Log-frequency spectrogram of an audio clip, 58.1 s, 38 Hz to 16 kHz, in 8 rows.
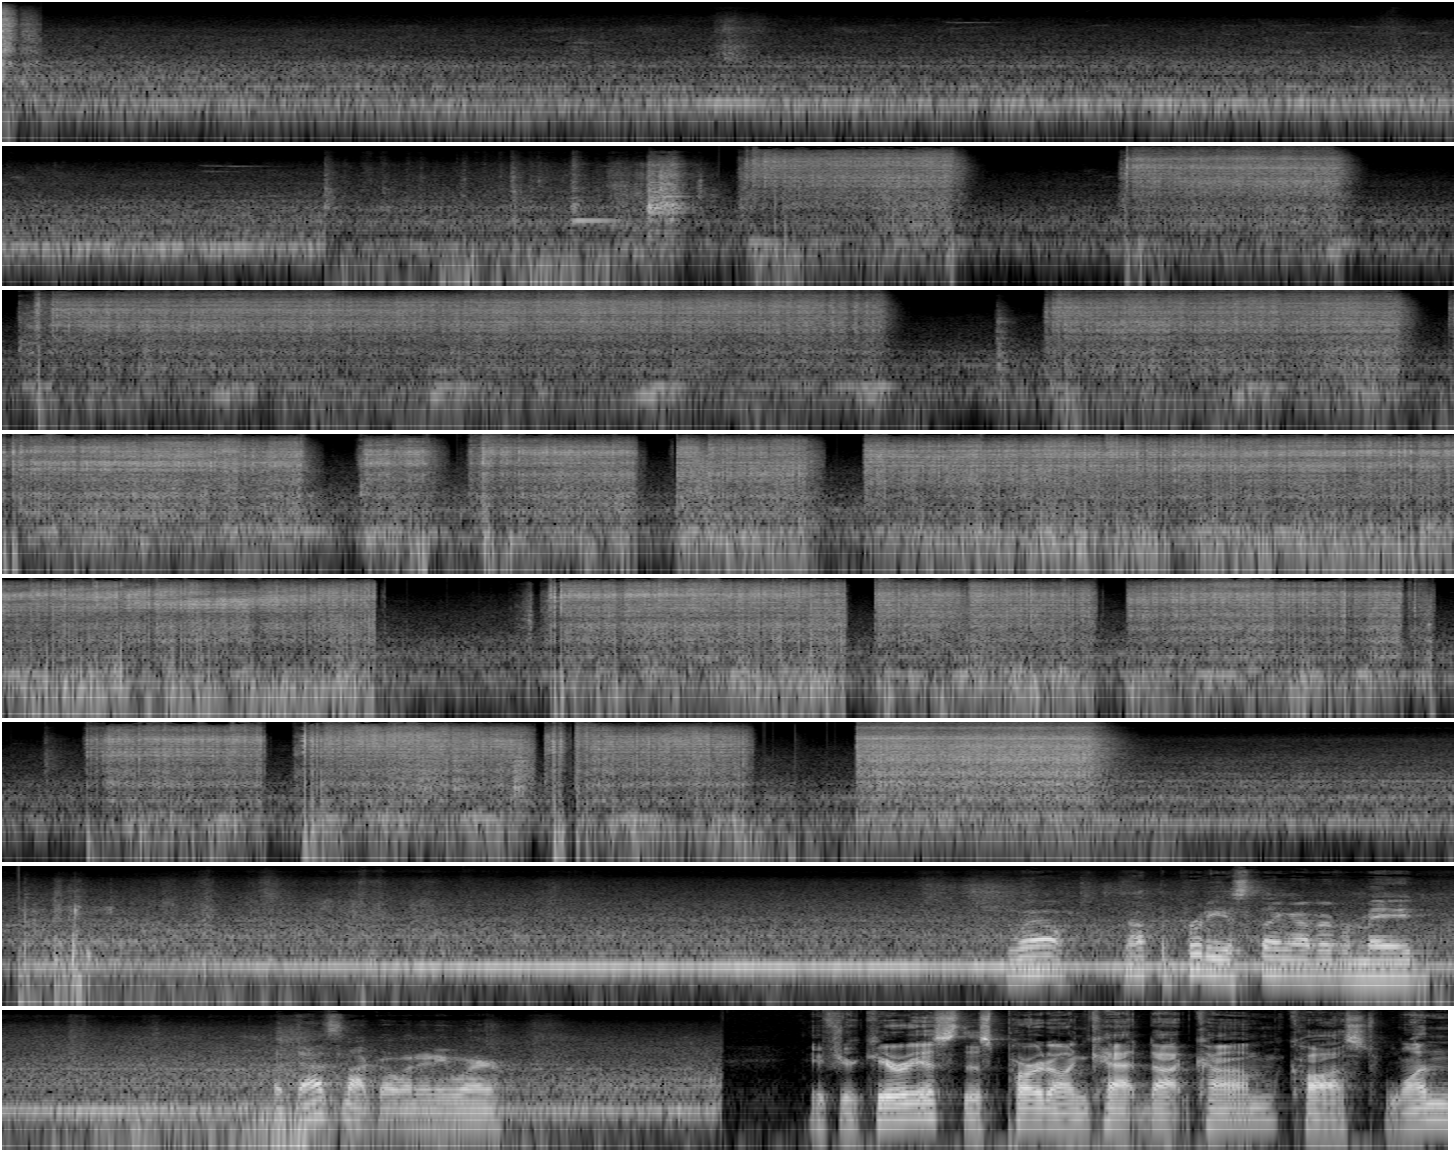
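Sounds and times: welding arc crackling: 0.0 - 0.2, 11.0 - 12.2, 12.8 - 19.1, 19.7 - 42.0
steady low hum: 0.0 - 58.0.

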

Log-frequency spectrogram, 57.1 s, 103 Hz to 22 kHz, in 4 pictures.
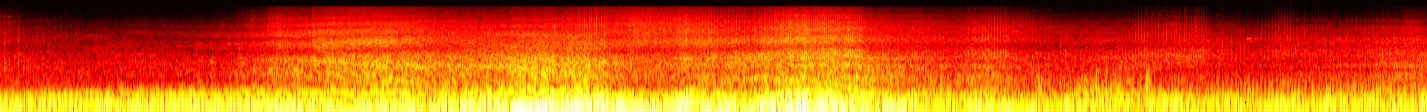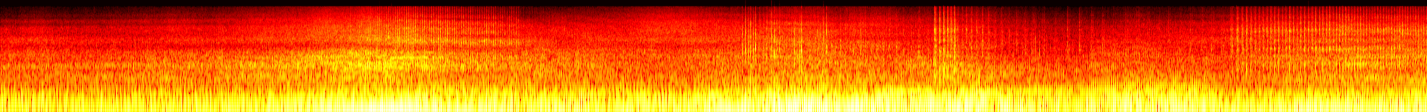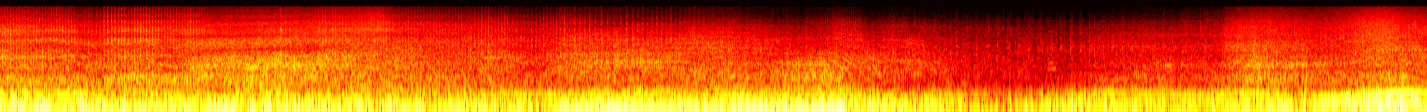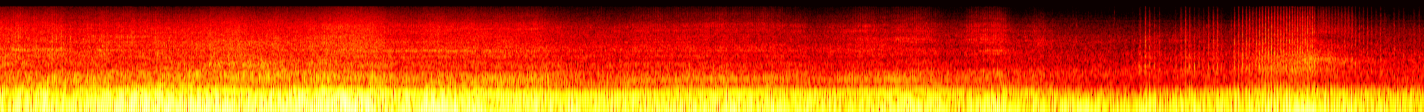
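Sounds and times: quad bike engines revving: 0.0 - 57.0
water splashing: 2.4 - 10.6, 14.0 - 38.6, 39.8 - 49.4.

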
